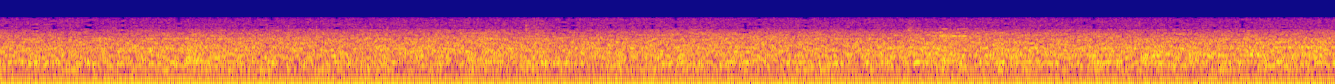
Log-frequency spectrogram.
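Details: A steady low hum and hiss continue without change, and no animal voice can be picked out.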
